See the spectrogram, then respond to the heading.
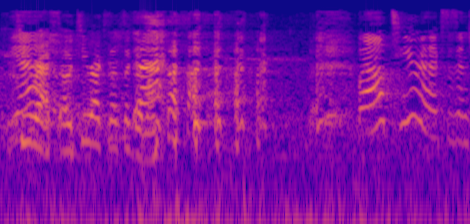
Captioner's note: laughs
